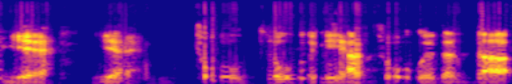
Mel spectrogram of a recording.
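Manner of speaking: acted, half-laughed through the words, swooping. Retelling own reply to police on arrest: retelling own laughing reply. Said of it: "and I started laughing".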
